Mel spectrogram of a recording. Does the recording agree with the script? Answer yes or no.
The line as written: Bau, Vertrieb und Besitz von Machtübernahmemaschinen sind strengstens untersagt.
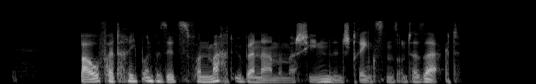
yes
